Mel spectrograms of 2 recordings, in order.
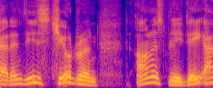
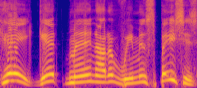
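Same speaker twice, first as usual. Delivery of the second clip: put-on screaming, higher; 4 semitones higher than usual. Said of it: "are standing there screaming".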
